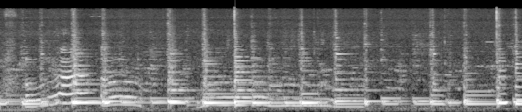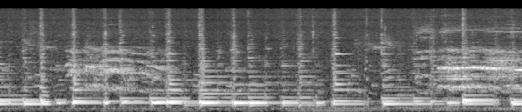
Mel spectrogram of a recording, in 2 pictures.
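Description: Ukulele strummed in a steady rhythm, about three to four strokes a second, cycling through the chorus chords G, D, E minor and C.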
